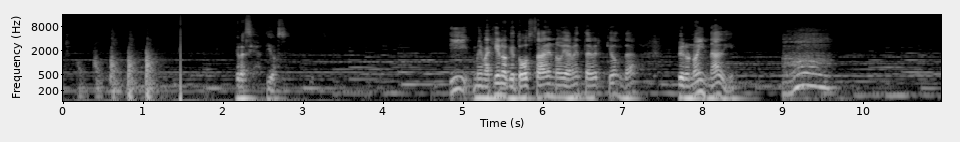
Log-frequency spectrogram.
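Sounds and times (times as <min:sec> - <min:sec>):
soft knocks on a door: 0:00.1 - 0:01.3
speech: 0:02.2 - 0:02.9, 0:04.8 - 0:09.3.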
